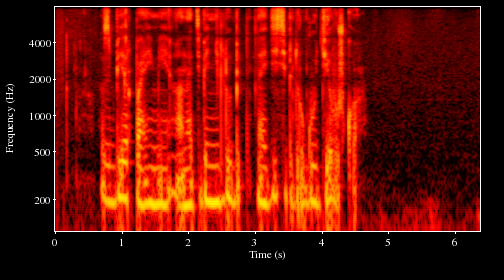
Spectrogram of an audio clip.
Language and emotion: Russian, neutral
